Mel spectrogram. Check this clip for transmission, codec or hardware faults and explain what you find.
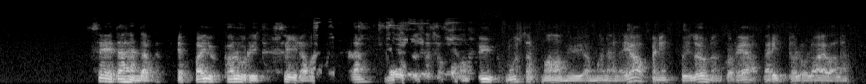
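Three kinds of fault show up in this speech clip: echo from the far end leaking through, the talker's voice ducked during double talk, and a steep drop in call bitrate.

Other side's voice leaking through, at 2.71–2.82 s, 3.12–3.34 s and 3.59–4.77 s. The likely cause is an echo canceller that failed to remove the loudspeaker's playback from the microphone. A faint second voice appears, very quiet at first and then louder, reaching only about 15 dB under the talker in the longest stretch.

Speech suppressed in double talk, at 3.17–3.54 s and 3.92–4.61 s, overlapping the leaked echo. Likely the canceller could not tell the talker from the echo and attenuated both. The first dip is severe, about 40 dB, nearly cutting the talker out. The second is a gentle sag of about 5 dB.

Call bitrate drop, from 5.03 s to the end. 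The bandwidth estimate fell, so the encoder was throttled from 64 kbps to 14 kbps and stayed at the lowest rate for about 3.6 s. The coarser Opus coding makes the speech rough and muffled through the final stretch.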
